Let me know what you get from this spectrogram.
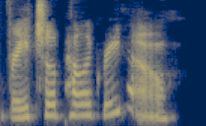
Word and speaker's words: Pellegrino: So let me just welcome Rachel Pellegrino. – Hey, thanks for having me. And I should have asked you, your name is pronounced like the fuzzy water. – It is exactly like that.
